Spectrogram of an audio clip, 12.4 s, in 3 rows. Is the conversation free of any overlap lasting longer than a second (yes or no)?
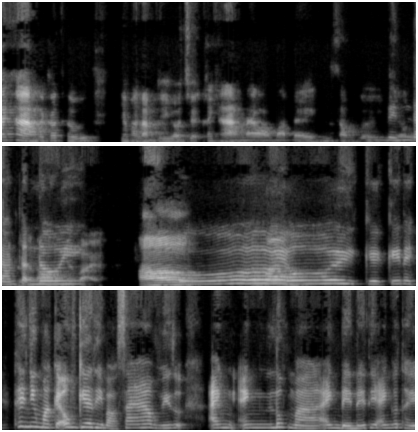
no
